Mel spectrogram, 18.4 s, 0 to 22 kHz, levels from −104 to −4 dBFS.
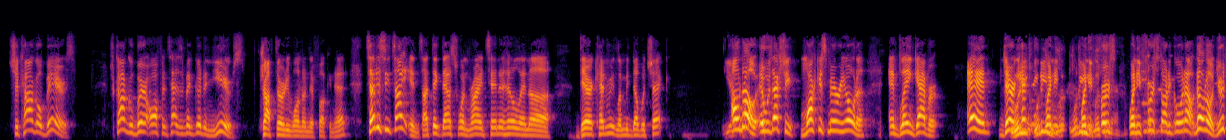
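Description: From 0.39 to 3.37 s, automatic gain rising lifts speech and background together by about 7 dB, a slow swell rather than a sudden jump.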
